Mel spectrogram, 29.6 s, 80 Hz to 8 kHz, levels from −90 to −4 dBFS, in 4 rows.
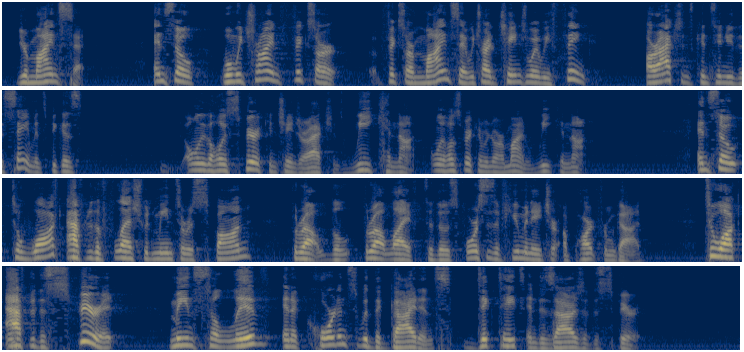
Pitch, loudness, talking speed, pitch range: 160 Hz, -40 LUFS, 185 wpm, 125-185 Hz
